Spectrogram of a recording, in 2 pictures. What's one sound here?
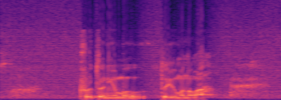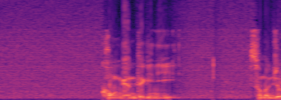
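A middle-aged man speaks calmly and deliberately into a microphone.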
